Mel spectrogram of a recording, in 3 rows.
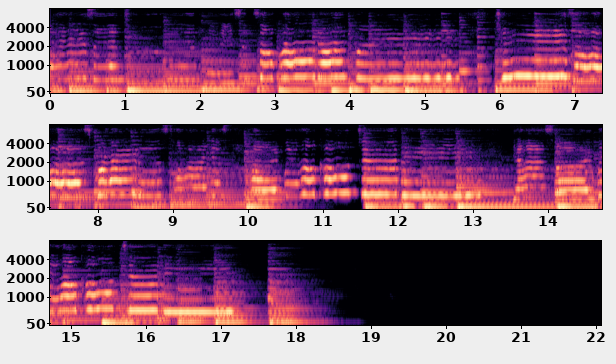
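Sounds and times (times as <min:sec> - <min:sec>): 
soprano singing: 0:00.0 - 0:17.5.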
